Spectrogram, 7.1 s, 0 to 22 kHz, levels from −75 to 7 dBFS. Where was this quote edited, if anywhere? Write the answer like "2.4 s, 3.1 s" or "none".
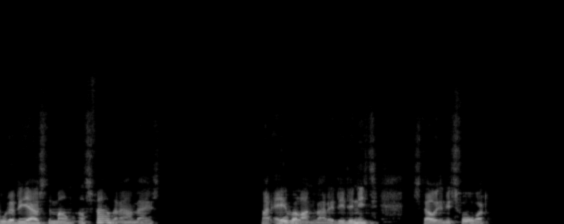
3.2 s, 5.0 s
